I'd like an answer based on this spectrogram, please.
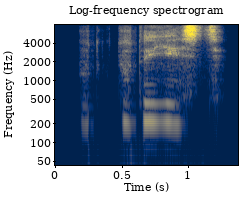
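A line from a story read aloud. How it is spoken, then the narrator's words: Whispered explanation. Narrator (Russian): объяснила Лиля, почему-то шепотом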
